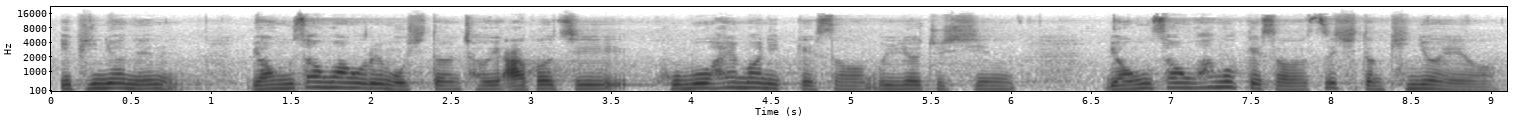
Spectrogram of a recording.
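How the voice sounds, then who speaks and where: A woman's voice: lowish voice, unhurried, warm tone. A woman voicing a worried middle-aged woman who earnestly warns visitors away, in an amateur audio drama. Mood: grave. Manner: earnest, urgent pleading. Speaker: voice actor. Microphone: phone in an online voice room. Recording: long reverb on a voice chat app.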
